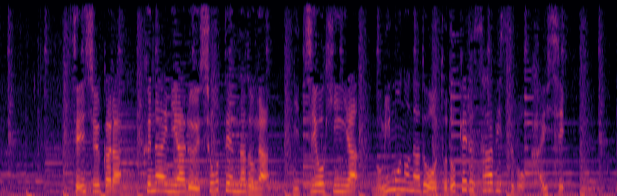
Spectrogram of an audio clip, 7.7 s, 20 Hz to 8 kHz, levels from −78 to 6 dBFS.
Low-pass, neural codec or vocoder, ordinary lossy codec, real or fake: none; none; none; real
